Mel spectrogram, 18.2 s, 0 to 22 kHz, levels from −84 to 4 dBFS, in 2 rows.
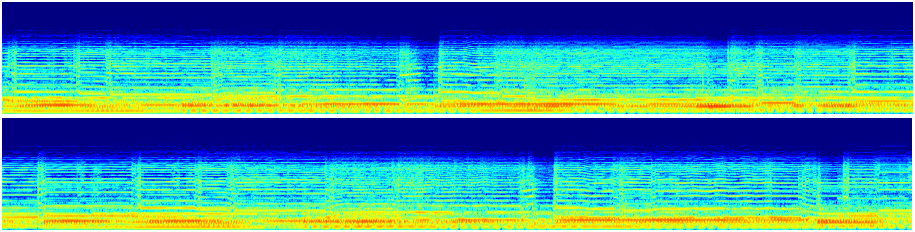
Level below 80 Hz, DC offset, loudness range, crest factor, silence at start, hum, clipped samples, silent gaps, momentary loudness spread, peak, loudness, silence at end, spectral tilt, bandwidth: -34 dBFS; under 0.1%; 2 LU; 12 dB; 0 s; none; under 0.1%; none; 5 LU; -6 dBFS; -18 LUFS; 0 s; -7.5 dB/octave; 7.2 kHz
